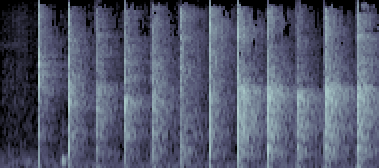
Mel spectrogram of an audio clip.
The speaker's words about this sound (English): Sorry, I had to give myself a round of applause. It was a perfect transition.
